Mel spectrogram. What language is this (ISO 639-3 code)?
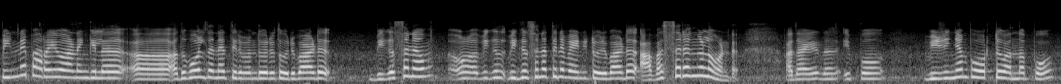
mal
